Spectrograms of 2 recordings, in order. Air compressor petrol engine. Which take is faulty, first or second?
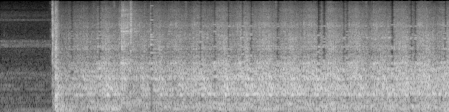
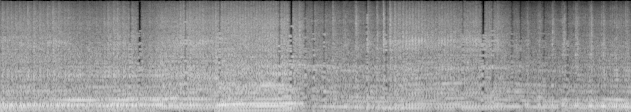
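first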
